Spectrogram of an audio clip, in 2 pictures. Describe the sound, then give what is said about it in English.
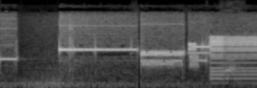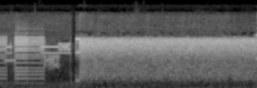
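A dial-up modem connects: a few dial tones give way to squealing, warbling handshake tones in stacked pitches, then a loud, steady hissing static fills the rest, with no voices. “Remember it? Dial up.”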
